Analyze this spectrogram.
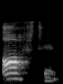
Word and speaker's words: often: This was interesting because it looks like it's spelled often, and you can say it two ways. You can say exactly how it's spelled, often. Like, I often do this thing. It happens a lot, right? I often go to the store. But you can also just say it without the T.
